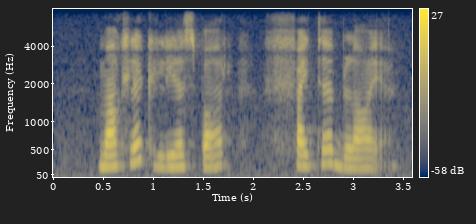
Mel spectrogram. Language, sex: Afrikaans, female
